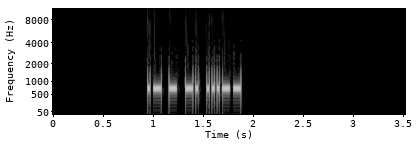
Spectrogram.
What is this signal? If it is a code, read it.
Morse code, heard as a keyed tone, about 44 wpm, 700 Hz. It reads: ATN3
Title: Common Cut Numbers - 4-Digit 45wpm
